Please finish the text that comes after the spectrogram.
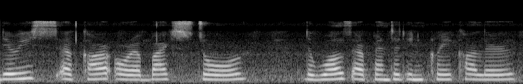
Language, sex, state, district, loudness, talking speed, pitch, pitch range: English, female, Nagaland, Dimapur, -14 LUFS, 170 wpm, 235 Hz, 225-245 Hz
